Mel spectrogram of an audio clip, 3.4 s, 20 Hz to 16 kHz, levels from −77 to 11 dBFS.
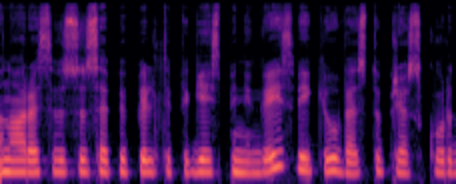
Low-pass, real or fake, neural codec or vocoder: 14.4 kHz; real; none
